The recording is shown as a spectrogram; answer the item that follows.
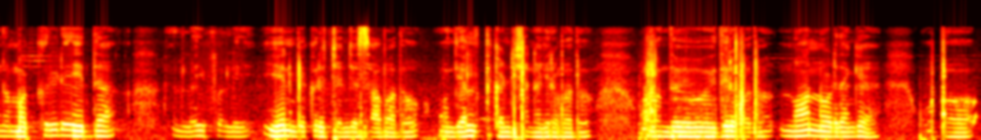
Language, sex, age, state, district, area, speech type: Kannada, male, 45-60, Karnataka, Chitradurga, rural, spontaneous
